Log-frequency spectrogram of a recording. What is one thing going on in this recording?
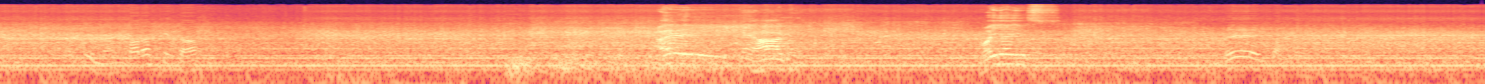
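Water gushes and splashes from a well.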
